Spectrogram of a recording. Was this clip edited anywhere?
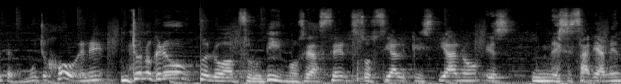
yes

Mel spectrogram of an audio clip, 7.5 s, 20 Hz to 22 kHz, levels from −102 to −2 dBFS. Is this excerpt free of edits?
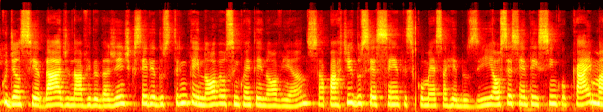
yes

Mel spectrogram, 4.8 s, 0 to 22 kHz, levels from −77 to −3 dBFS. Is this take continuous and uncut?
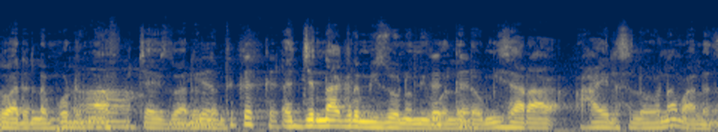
yes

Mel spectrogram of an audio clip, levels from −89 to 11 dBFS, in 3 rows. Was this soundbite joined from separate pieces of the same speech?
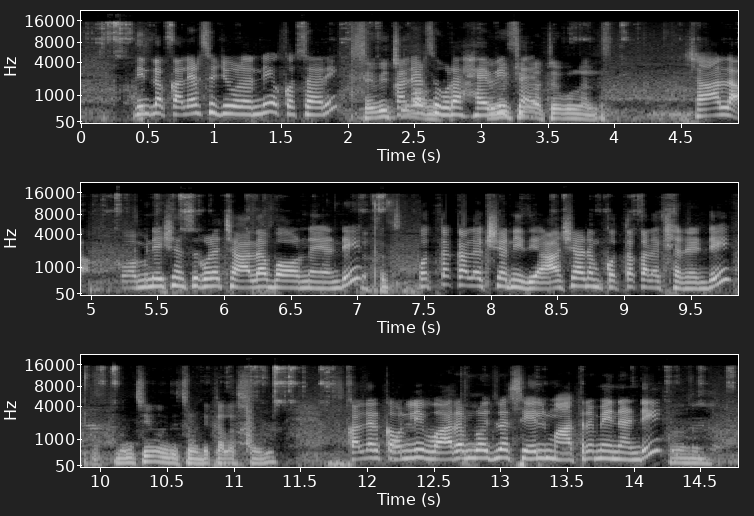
yes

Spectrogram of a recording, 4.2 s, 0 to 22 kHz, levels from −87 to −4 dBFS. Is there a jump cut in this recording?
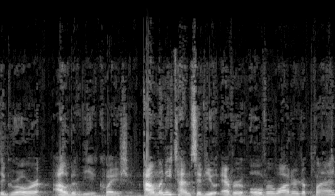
yes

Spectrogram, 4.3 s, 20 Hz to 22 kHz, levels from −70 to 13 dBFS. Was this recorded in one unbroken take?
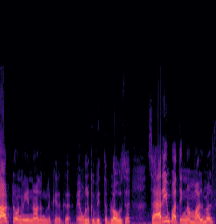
no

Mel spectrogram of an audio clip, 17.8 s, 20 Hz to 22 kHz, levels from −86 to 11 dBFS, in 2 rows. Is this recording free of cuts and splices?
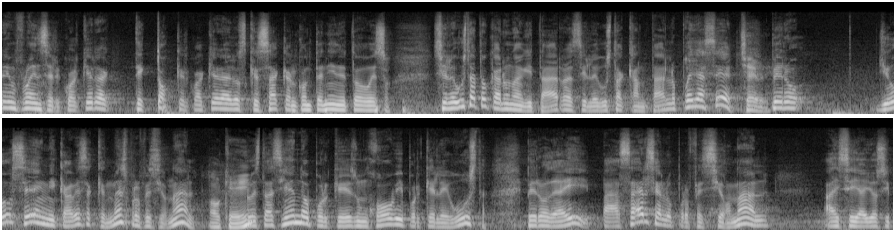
yes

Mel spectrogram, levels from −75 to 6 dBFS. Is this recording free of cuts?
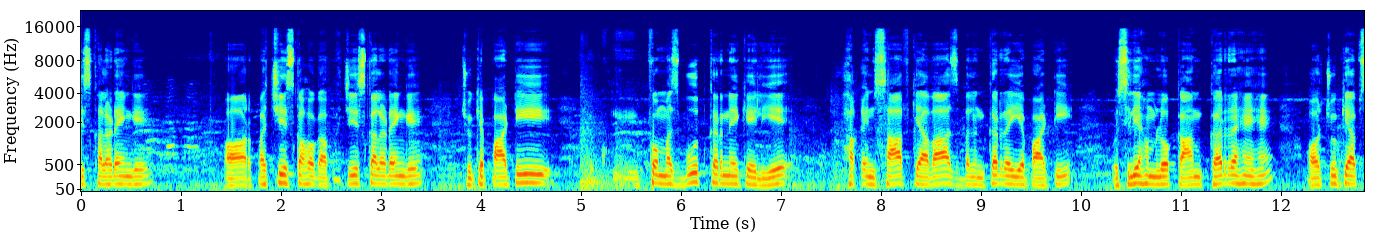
yes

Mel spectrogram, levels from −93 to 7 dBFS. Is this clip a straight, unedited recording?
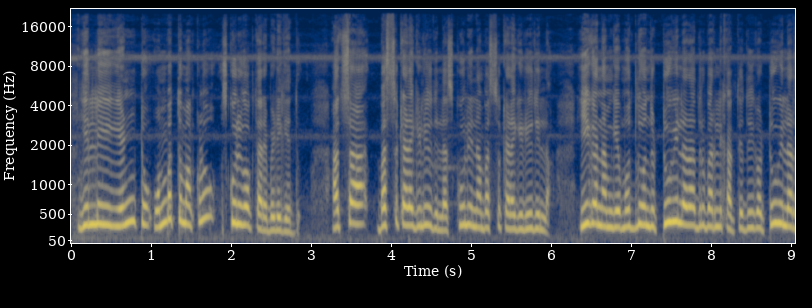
yes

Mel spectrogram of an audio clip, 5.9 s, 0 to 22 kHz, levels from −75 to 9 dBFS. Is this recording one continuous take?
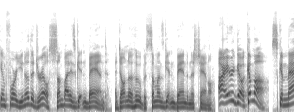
no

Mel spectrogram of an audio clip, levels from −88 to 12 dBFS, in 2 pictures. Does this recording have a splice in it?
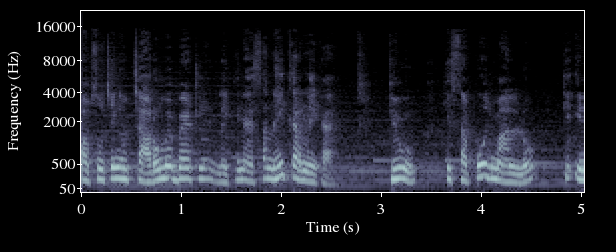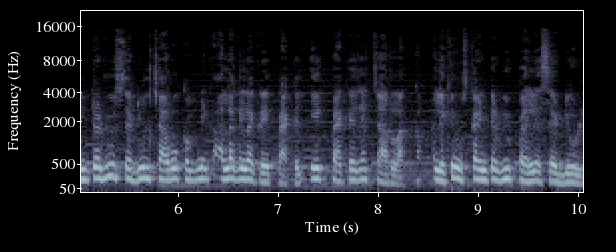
no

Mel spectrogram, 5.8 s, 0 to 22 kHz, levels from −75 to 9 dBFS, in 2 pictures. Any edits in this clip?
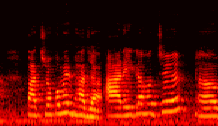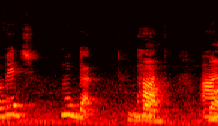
yes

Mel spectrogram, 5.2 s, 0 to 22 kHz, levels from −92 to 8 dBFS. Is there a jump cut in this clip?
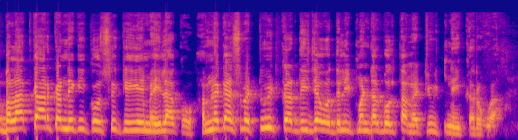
no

